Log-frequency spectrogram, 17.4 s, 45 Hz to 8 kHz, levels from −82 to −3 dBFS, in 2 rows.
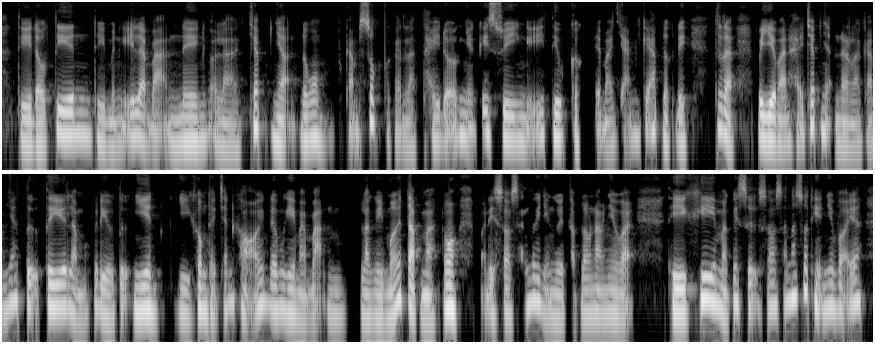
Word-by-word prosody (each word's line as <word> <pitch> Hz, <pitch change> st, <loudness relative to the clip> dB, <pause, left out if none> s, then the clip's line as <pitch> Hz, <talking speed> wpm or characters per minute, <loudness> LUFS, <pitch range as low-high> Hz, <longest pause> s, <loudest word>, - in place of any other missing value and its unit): Thì 105 Hz, -1 st, +2 dB
đầu 100 Hz, 0 st, +2 dB
tiên 135 Hz, +4 st, +3 dB
thì 115 Hz, -4 st, -2 dB
mình 95 Hz, +1 st, -4 dB
nghĩ 125 Hz, -, 0 dB
là 125 Hz, -3 st, +3 dB
bạn 105 Hz, 0 st, -3 dB
nên, 110 Hz, 0 st, +3 dB
gọi 125 Hz, -3 st, -5 dB
là, 90 Hz, -2 st, -4 dB
chấp 165 Hz, +7 st, +2 dB
nhận, 110 Hz, -3 st, 0 dB
đúng 115 Hz, +1 st, +1 dB
hông? 125 Hz, -, +1 dB, 0.2 s
Cảm 170 Hz, -2 st, -5 dB
xúc 195 Hz, -, +2 dB
và, 130 Hz, -, -12 dB
gọi -, -, -6 dB
là, 95 Hz, -, -6 dB
thay 115 Hz, -, -4 dB
đổi -, -, -1 dB
những 130 Hz, +3 st, -1 dB
cái 140 Hz, -, 0 dB
suy 120 Hz, -3 st, +2 dB
nghĩ 115 Hz, +4 st, -2 dB
tiêu 120 Hz, -1 st, +3 dB
cực 110 Hz, -, -5 dB
để -, -, -4 dB
mà -, -, -4 dB
giảm -, -, -8 dB
cái -, -, -3 dB
áp -, -, -3 dB
lực 110 Hz, -, -3 dB
đi. 105 Hz, -, 0 dB, 0.3 s
Tức -, -, +2 dB
là -, -, +3 dB, 0.2 s
bây 120 Hz, -, +6 dB
giờ 115 Hz, -1 st, +8 dB
bạn 105 Hz, 0 st, -1 dB
hãy -, -, -4 dB
chấp 175 Hz, -1 st, -1 dB
nhận 150 Hz, -, -2 dB
rằng 95 Hz, -2 st, -2 dB
là 95 Hz, -, -5 dB
cảm 110 Hz, -, -6 dB
giác 150 Hz, +4 st, +1 dB
tự -, -, +2 dB
ti 135 Hz, 0 st, +6 dB
là 125 Hz, -, 0 dB
một 95 Hz, 0 st, -5 dB
cái -, -, -2 dB
điều 105 Hz, -4 st, +1 dB
tự -, -, -5 dB
nhiên, 120 Hz, -1 st, +4 dB, 0.2 s
vì 110 Hz, -3 st, -2 dB
không 120 Hz, +4 st, +1 dB
thể 115 Hz, -, -3 dB
tránh 130 Hz, +4 st, -6 dB
khỏi 150 Hz, -2 st, -1 dB
trong 125 Hz, 0 st, +1 dB
khi 115 Hz, -2 st, +2 dB
mà 95 Hz, -2 st, -2 dB
bạn 105 Hz, +1 st, -5 dB, 0.2 s
là 100 Hz, -2 st, -1 dB
người 100 Hz, 0 st, -1 dB
mới 105 Hz, -, +3 dB
tập 170 Hz, -, +5 dB
mà, 90 Hz, -1 st, +2 dB
đúng 130 Hz, -, +9 dB
hông? 125 Hz, -, +2 dB, 0.2 s
Bạn -, -, -9 dB
đi -, -, 0 dB
so 110 Hz, +2 st, -1 dB
sánh 110 Hz, -, -5 dB
với 160 Hz, -, +3 dB
những 105 Hz, -3 st, -3 dB
người 100 Hz, -1 st, -1 dB
tập -, -, -12 dB
lâu 110 Hz, 0 st, -1 dB
năm 110 Hz, -1 st, -1 dB
như 110 Hz, -1 st, 0 dB
vậy. 100 Hz, -, 0 dB, 0.4 s
Thì 115 Hz, -1 st, +6 dB
khi 170 Hz, -1 st, +7 dB
mà 140 Hz, -, +2 dB
cái 150 Hz, -, -1 dB
sự 140 Hz, -1 st, -2 dB
so 135 Hz, +1 st, -3 dB
sánh 155 Hz, +3 st, -2 dB
nó 175 Hz, -, +6 dB
xuất 195 Hz, +3 st, 0 dB
hiện 135 Hz, -5 st, 0 dB
như 135 Hz, 0 st, +1 dB
vậy 130 Hz, -, -1 dB
á, 155 Hz, -, +3 dB
115 Hz, 330 wpm, -23 LUFS, 105-135 Hz, 0.4 s, đúng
